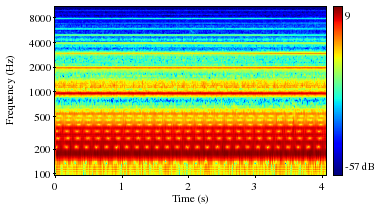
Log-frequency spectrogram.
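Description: Steady, buzzy electronic tone from the speaker of a 1975 Sony Trinitron KV1712 colour TV while a pattern generator feeds it: the set is receiving the generator's signal and putting out sound.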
